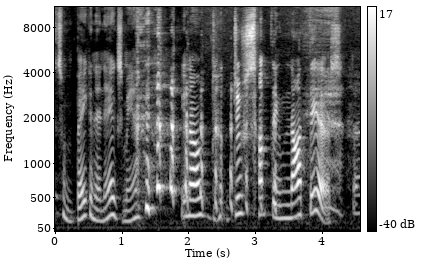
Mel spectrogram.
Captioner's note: laughs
